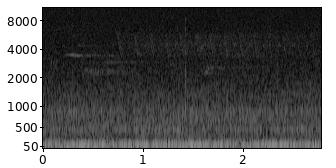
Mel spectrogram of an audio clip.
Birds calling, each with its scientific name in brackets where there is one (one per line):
Wood Thrush (Hylocichla mustelina)
Swamp Sparrow (Melospiza georgiana)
